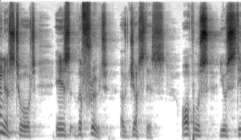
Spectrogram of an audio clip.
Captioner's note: speaks in foreign language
